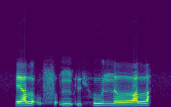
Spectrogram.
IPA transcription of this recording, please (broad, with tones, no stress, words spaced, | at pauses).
e˩lˠṵ˨˩˦fə̰˩ ŋʷə̰˩lʲhu˧nɤ˨˩˦lˠ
